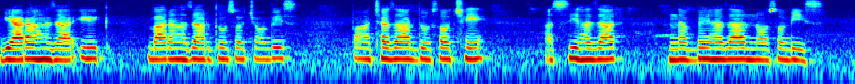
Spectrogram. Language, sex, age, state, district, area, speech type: Urdu, male, 60+, Maharashtra, Nashik, urban, spontaneous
